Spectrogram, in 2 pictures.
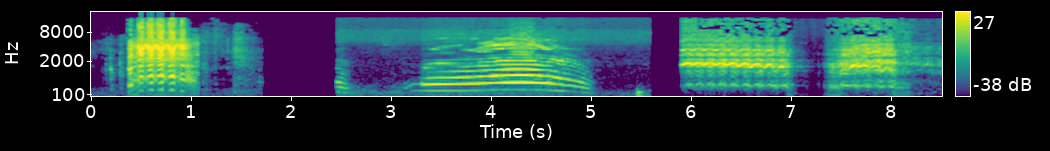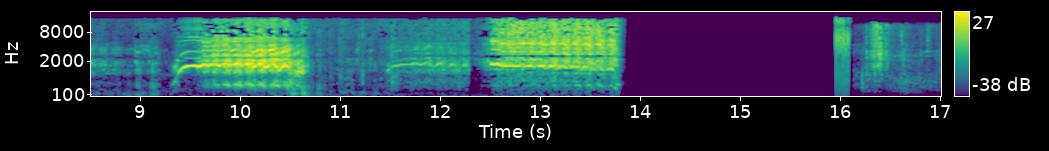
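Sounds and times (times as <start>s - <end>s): horse whinnying: 0.4s - 1.1s, 5.9s - 13.9s.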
